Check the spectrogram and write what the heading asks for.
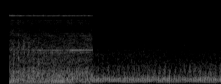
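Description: Mi-24 attack helicopters running on the ground, a steady low engine and rotor hum. A high hiss and thin whine on top of it cut off abruptly about halfway through, leaving the low hum.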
